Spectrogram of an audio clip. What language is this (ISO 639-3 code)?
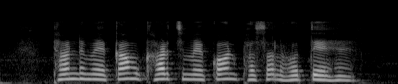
mai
